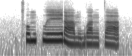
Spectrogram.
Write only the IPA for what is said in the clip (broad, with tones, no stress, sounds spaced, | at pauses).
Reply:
tʰ o˦ m kʷ eː˦ ɾ aː˨ m ɡʷ a˨ ŋ t a˨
